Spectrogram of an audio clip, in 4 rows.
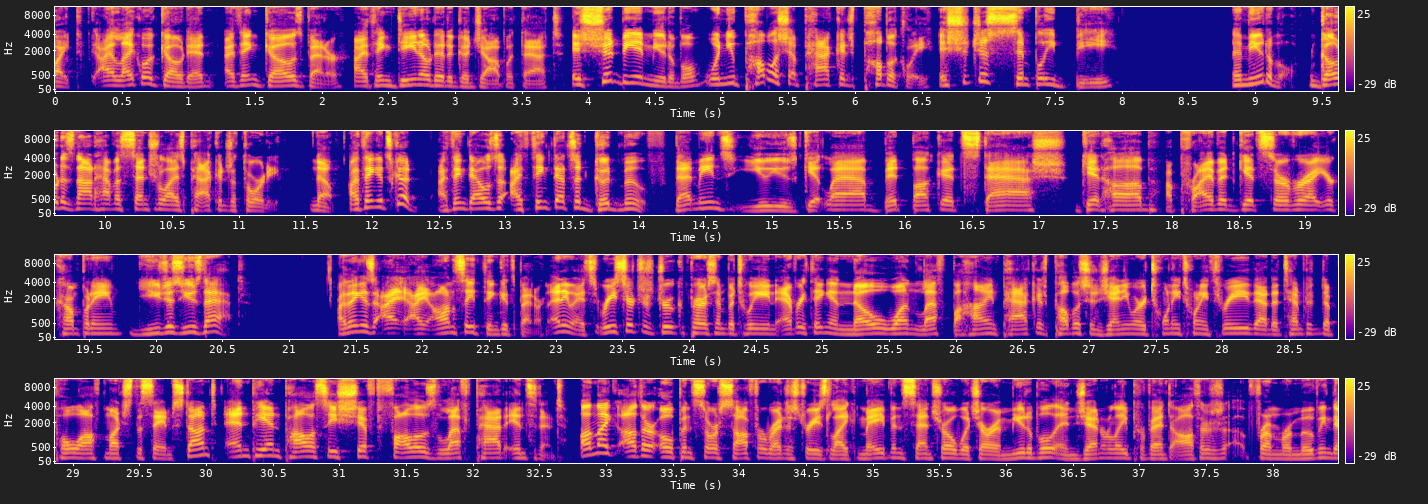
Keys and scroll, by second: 0.0 alt+f.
